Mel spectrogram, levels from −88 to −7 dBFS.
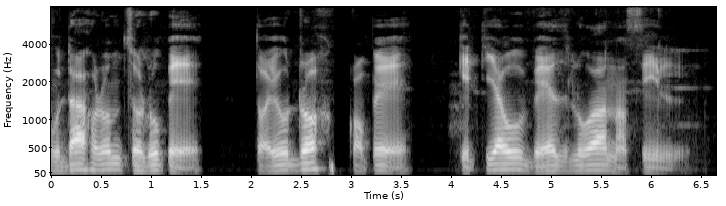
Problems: none marked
